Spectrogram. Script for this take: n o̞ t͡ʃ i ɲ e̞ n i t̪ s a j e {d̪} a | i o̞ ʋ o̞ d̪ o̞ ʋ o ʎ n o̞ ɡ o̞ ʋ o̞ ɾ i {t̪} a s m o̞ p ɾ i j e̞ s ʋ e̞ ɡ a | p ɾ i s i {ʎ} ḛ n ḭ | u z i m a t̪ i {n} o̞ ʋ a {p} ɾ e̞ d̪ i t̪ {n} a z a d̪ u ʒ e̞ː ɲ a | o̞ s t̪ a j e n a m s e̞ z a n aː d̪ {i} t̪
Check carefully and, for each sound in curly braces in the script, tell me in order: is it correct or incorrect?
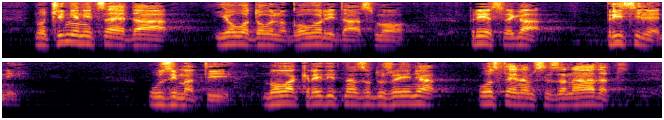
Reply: correct, incorrect: d̪, correct, correct, incorrect: k, correct, incorrect: a

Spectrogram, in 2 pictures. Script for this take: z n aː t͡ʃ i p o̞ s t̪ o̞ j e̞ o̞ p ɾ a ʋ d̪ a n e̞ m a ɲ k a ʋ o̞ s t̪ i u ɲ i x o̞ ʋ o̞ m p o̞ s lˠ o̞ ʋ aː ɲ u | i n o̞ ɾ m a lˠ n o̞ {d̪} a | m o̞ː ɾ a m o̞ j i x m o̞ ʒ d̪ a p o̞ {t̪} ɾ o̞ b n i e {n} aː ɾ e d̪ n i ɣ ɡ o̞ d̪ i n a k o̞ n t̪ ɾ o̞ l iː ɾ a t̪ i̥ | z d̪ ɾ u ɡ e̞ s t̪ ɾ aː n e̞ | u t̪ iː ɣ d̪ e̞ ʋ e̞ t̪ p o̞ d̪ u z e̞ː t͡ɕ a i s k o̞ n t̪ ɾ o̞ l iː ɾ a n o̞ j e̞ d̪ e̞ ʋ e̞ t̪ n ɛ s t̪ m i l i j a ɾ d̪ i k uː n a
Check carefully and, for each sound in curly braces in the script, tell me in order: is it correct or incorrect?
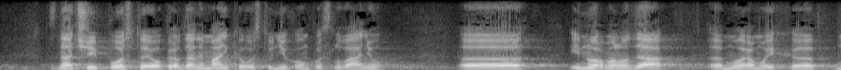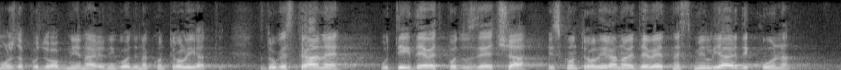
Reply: correct, incorrect: d̪, correct

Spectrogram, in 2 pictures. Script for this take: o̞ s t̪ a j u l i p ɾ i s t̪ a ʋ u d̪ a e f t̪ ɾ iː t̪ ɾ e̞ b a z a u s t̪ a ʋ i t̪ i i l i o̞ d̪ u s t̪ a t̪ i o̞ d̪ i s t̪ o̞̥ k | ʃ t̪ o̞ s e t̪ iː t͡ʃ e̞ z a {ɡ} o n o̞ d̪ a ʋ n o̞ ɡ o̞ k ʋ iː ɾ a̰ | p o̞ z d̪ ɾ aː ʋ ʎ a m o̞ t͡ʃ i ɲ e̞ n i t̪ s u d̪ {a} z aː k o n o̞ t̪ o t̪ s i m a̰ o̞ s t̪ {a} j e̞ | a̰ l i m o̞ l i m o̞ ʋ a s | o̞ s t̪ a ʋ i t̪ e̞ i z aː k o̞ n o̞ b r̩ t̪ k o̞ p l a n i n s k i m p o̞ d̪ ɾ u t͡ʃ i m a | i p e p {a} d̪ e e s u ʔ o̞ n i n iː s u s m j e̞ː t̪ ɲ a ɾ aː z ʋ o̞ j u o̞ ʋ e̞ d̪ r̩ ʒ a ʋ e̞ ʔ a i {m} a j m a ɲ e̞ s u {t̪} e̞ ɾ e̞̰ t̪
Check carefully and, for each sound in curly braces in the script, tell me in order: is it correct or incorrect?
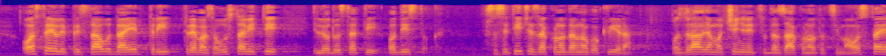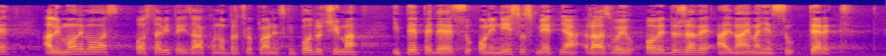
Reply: incorrect: k, correct, correct, incorrect: e, incorrect: n, correct

